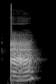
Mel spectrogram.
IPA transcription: ă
